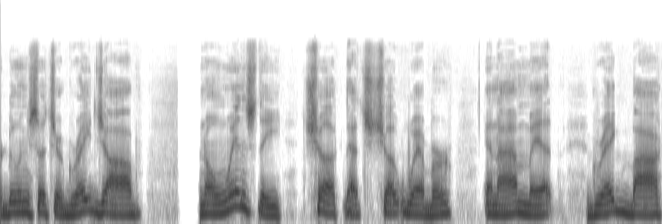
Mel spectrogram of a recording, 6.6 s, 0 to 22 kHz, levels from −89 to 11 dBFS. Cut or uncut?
uncut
